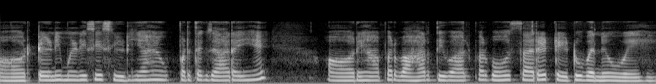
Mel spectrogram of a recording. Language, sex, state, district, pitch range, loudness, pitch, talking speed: Hindi, female, Punjab, Pathankot, 185-205 Hz, -16 LUFS, 200 Hz, 210 wpm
